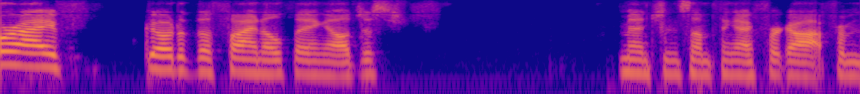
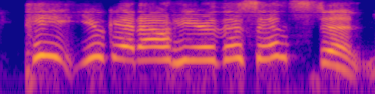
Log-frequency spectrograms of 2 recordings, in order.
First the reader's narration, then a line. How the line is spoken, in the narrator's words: yells a man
